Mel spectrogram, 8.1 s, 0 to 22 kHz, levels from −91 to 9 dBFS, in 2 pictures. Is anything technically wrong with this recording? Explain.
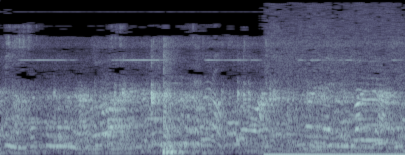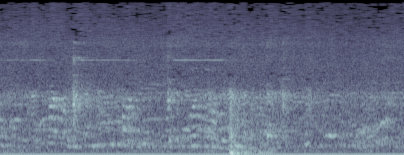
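Yes, three faults can be heard.

From start to finish a fixed, high-pitched whine sits at 8 kHz, roughly 35 dB below the sound itself. This is USB whine. A USB bus draws current in 125-microsecond microframes, which repeat 8000 times a second. That current ripple gets into the audio through the shared power or ground, so its repetition rate becomes a steady tone at exactly that frequency.

Also present throughout is plainly audible codec damage. The sound rings and smears, with a washy hiss that rises and falls with the signal. This is most likely WMA compression at a low rate, consistent with around 48 kbps. A transform codec like this spreads its quantisation noise across long blocks of tens of milliseconds and discards weaker spectral detail. That produces the smeared, breathing texture.

From 2.63 s to the end, a coarse error appears that follows the signal, sitting only about 10 dB below it. 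Depending on how dense the material is, it comes across as grainy distortion or as a near-steady hiss. This is low bit depth without dither. The audio points to roughly 5 bits, with values simply truncated to the step below and no dither added. Because of that, the rounding error stays tied to the signal rather than being spread out as neutral noise.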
